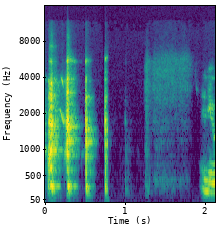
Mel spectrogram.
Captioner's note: laughter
